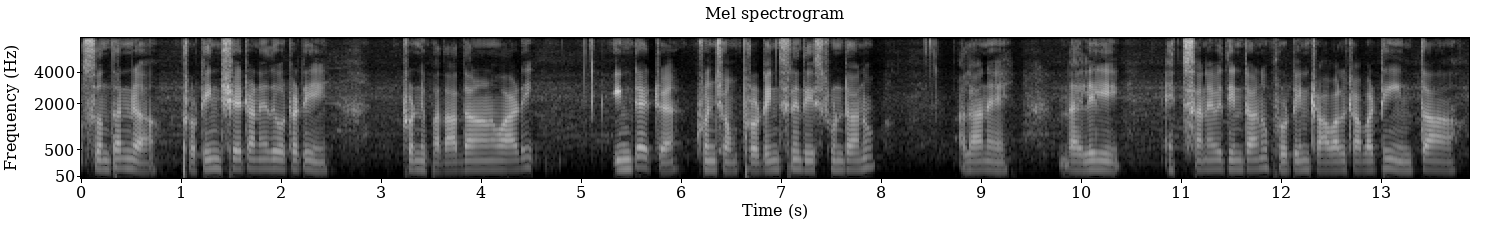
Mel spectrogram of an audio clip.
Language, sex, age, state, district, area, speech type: Telugu, male, 18-30, Telangana, Medchal, urban, spontaneous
